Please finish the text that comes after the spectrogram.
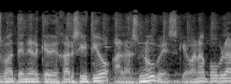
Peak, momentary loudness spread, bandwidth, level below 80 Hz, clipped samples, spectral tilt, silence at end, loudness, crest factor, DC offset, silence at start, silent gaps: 0 dBFS; 4 LU; 13 kHz; -32 dBFS; under 0.1%; -5.5 dB/octave; 0 s; -15 LUFS; 14 dB; under 0.1%; 0 s; none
